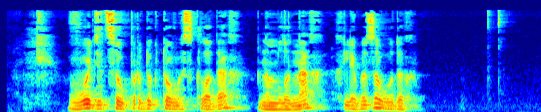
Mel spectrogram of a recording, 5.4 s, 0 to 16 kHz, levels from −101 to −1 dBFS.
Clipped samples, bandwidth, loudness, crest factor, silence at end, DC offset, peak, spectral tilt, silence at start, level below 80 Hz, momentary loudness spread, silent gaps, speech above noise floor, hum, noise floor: under 0.1%; 11.5 kHz; -23 LUFS; 22 dB; 0.4 s; under 0.1%; -4 dBFS; -4.5 dB/octave; 0.35 s; -52 dBFS; 18 LU; none; 50 dB; none; -73 dBFS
